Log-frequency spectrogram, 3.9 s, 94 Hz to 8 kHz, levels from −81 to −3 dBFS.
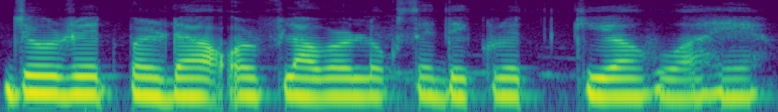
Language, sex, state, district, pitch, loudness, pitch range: Hindi, female, Arunachal Pradesh, Papum Pare, 185 Hz, -15 LUFS, 180-195 Hz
